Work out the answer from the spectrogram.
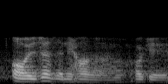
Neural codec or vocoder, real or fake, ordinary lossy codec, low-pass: none; real; none; 3.6 kHz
